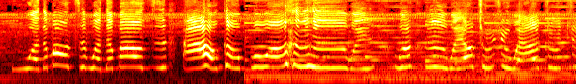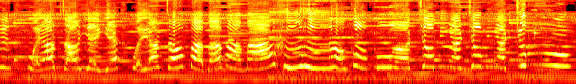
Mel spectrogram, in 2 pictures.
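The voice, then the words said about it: Loud frightened shouting. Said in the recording (Chinese): “小声一点，不要大声叫”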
